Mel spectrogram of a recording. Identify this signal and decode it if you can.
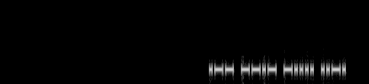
Morse code, heard as a keyed tone, about 45 wpm, 700 Hz. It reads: WQ6F
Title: USA Call Signs - 4 Characters - 45wpm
